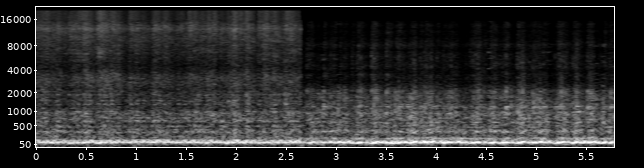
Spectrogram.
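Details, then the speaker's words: Freshly built 388 small-block Chevy on a run stand, used heads and intake from a 406, warmed to about 160 degrees: deep, loud steady V8 idle with no knocks or ticks, good oil pressure. "all right chris's motors i got all my electrical stuff took off of it she's fired up run everything seems to be fine so good oil pressure got it up to about 160 degrees"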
